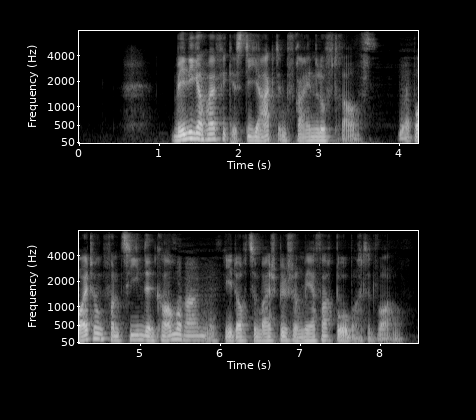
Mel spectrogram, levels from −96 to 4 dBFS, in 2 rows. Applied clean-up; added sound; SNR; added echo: neural mask model DeepFilterNet 3.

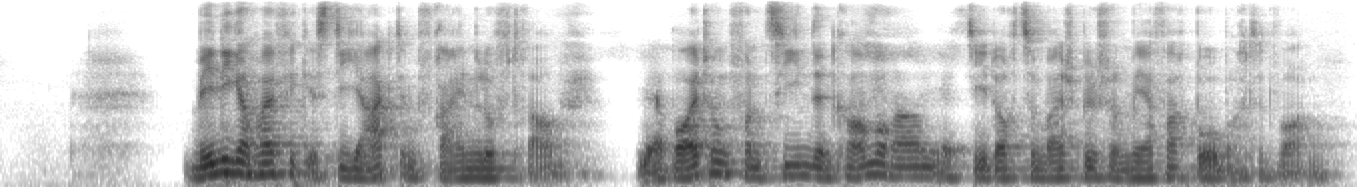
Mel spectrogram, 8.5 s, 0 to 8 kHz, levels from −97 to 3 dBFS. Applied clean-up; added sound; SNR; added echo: neural mask model Resemble Enhance denoiser.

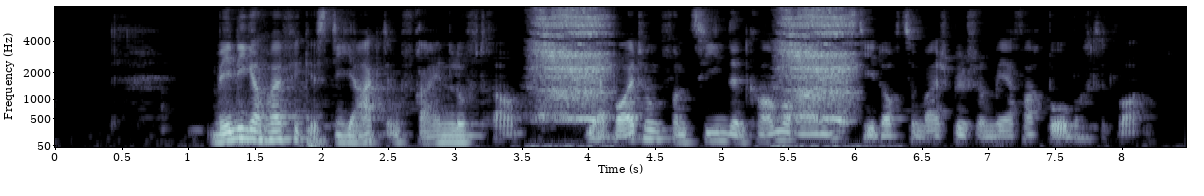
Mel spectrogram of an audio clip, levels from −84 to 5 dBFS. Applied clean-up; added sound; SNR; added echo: classical method Wiener filter.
